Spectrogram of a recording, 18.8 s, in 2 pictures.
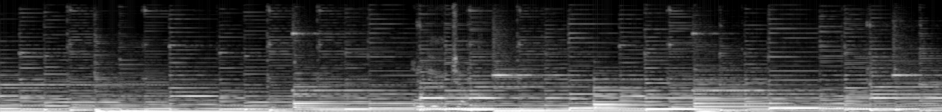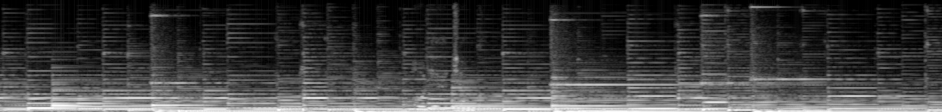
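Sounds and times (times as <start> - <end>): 
acoustic music loop: 0.0 - 18.8.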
